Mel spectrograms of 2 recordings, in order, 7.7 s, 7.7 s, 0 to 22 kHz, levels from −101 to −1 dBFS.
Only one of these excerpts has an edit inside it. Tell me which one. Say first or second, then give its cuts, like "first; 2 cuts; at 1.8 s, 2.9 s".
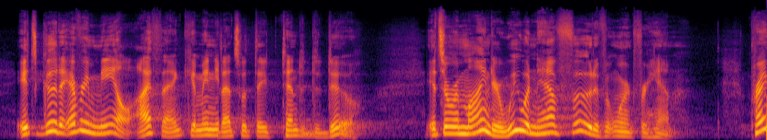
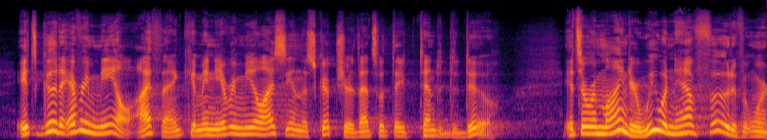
first; 1 cut; at 2.2 s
